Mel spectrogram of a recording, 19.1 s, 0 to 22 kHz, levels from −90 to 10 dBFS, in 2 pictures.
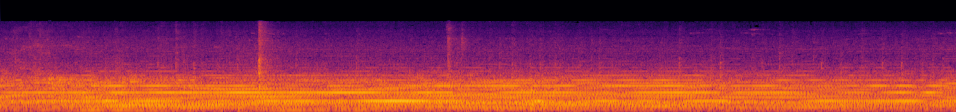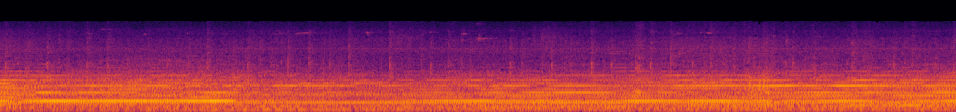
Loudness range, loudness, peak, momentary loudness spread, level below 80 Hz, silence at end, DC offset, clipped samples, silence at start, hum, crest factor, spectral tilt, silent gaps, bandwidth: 6 LU; -13 LUFS; 0 dBFS; 8 LU; -32 dBFS; 0 s; under 0.1%; under 0.1%; 0 s; none; 12 dB; -8 dB/octave; none; 10.5 kHz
